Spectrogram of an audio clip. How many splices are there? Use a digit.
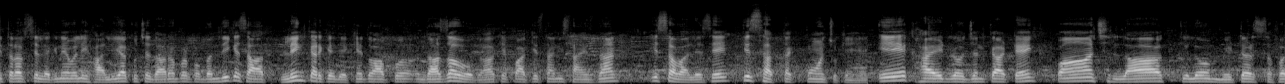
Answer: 5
